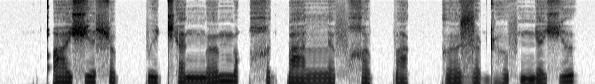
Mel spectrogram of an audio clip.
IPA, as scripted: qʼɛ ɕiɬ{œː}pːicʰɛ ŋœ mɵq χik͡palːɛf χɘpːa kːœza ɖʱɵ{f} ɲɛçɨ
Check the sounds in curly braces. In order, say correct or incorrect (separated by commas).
incorrect, correct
